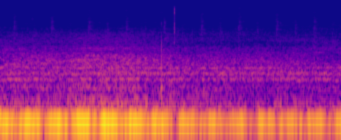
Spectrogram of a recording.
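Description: Tracked Kleemann mobile crusher running at a demolition site: a steady heavy low drone with a faint hum above it and light regular ticking.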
